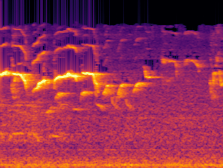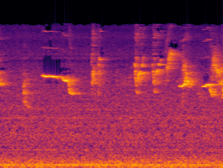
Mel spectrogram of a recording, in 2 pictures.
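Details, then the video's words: Agitated Oriental magpie-robin (kacer) singing in the morning. Opens with loud, clear, wavering whistles, then softer scattered chirps and sharp notes over a low hum. "Pancingan Kacer Bikin Emosi Agar Kacer Gacor ! Buka Ekor Ngobra"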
